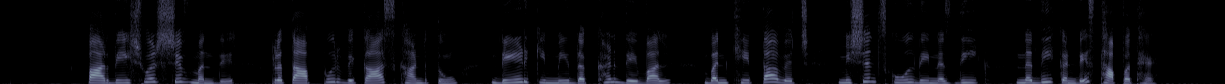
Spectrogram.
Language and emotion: Punjabi, neutral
